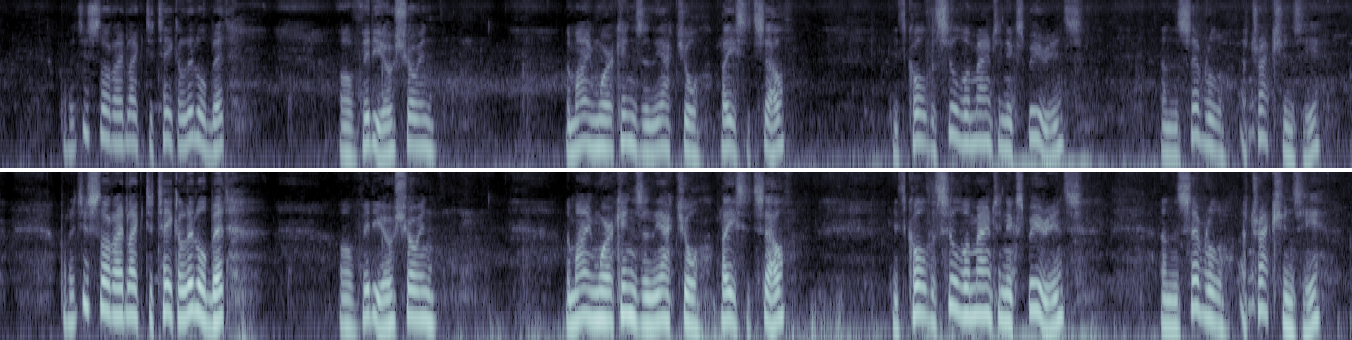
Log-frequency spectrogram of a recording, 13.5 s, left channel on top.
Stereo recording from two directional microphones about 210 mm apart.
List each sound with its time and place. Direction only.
0.7 s speech: 50° right (ahead or behind)
3.3 s speech: 15° right (ahead or behind)
3.9 s speech: 35° right (ahead or behind)
5.7 s speech: 30° right (ahead or behind)
8.9 s speech: 40° right (ahead or behind)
